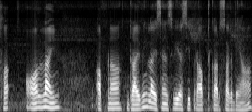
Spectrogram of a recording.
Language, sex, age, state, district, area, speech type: Punjabi, male, 18-30, Punjab, Patiala, urban, spontaneous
